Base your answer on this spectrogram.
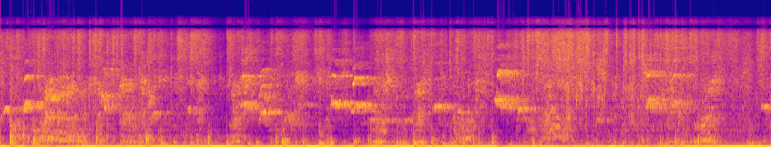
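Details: A Cocker Spaniel whines and yips in repeated high, wavering bursts, left out of play, while a Pekingese plays and tap-dances with heavy thumping noise.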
